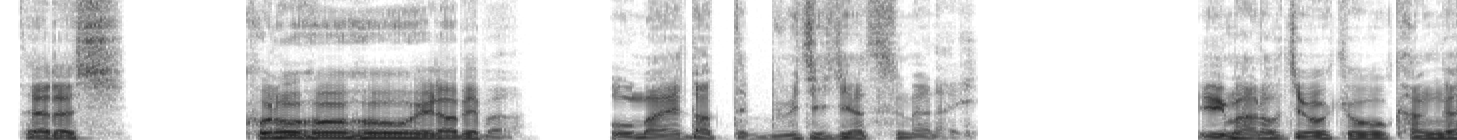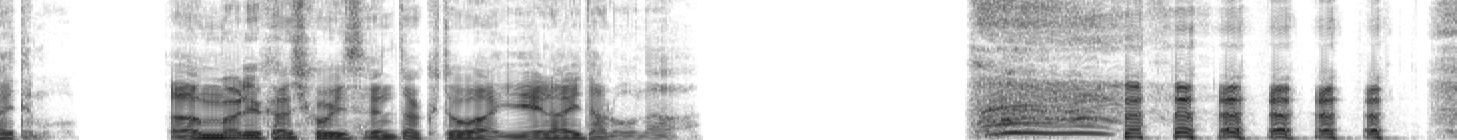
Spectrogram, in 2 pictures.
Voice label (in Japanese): ワイルド40代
